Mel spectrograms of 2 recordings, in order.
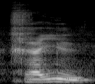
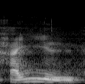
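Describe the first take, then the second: The two takes are said the same way.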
